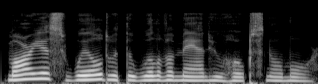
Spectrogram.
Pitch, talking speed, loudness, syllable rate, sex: 190 Hz, 225 wpm, -15 LUFS, 4.9 syllables/s, female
